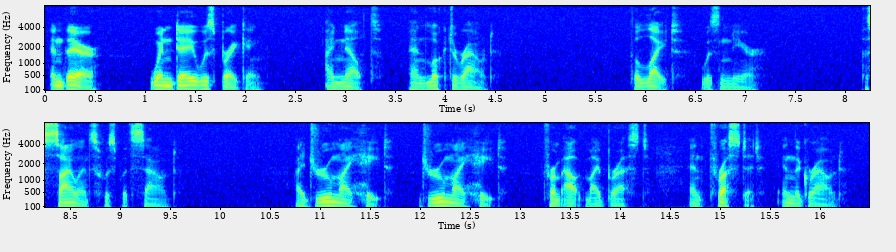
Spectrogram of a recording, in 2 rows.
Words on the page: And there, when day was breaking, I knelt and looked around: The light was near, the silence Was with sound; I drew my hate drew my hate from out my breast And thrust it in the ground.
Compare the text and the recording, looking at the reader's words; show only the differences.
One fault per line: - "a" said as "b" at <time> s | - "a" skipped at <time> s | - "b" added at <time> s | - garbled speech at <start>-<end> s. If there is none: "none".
none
